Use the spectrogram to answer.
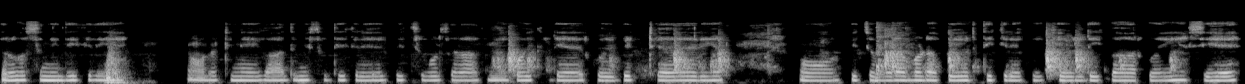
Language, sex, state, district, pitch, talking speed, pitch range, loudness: Rajasthani, female, Rajasthan, Nagaur, 190 Hz, 180 wpm, 185-195 Hz, -18 LUFS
